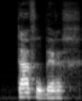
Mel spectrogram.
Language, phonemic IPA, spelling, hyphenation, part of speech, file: Dutch, /ˈtaː.fəlˌbɛrx/, tafelberg, ta‧fel‧berg, noun, Nl-tafelberg.ogg
- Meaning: table mountain, mesa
